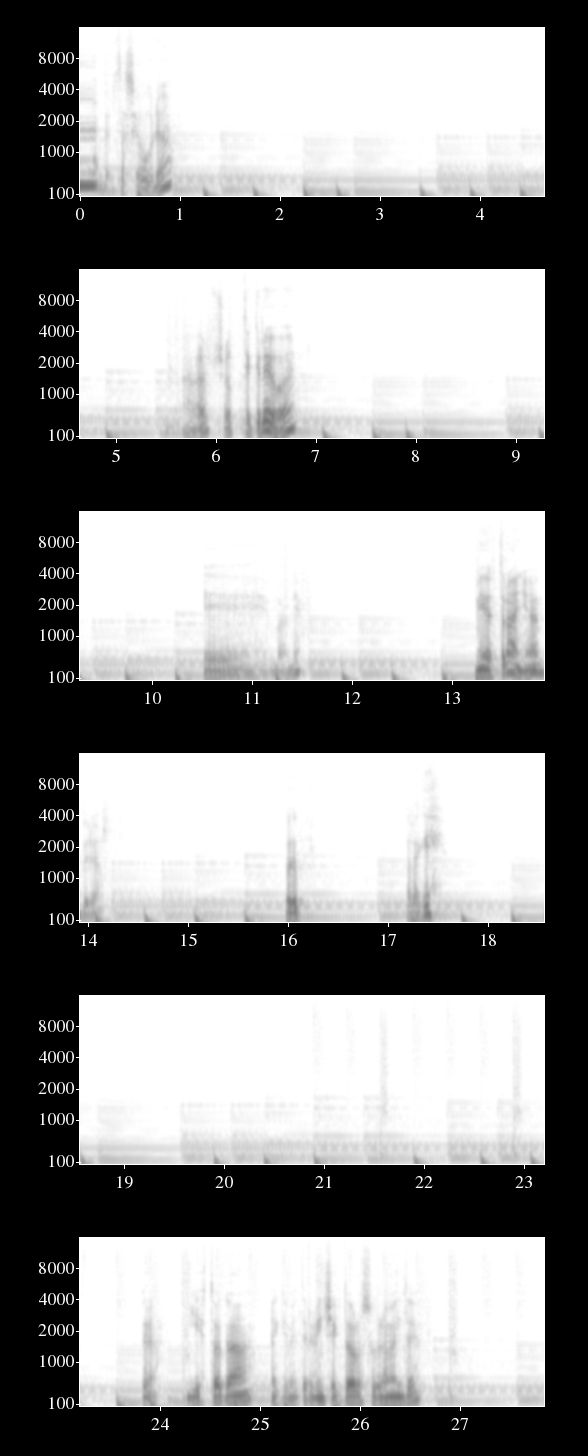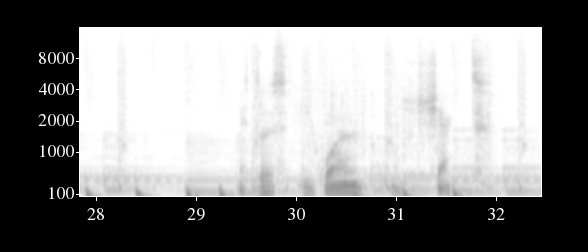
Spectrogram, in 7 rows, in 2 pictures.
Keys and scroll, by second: 0.2 a, 0.7 Tab, 2.2-8.3 typing, 8.7 Return, 12.2-16.5 typing, 16.9 Return, 17.7-22.5 typing, 20.4 Return, 23.8 Escape, 23.9 k, 25.0-27.4 typing, 28.5 shift+i, 28.6 BackSpace, 29.7-31.5 typing.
